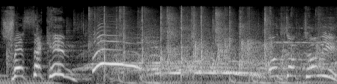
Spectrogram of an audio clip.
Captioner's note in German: Jubel, Applaus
